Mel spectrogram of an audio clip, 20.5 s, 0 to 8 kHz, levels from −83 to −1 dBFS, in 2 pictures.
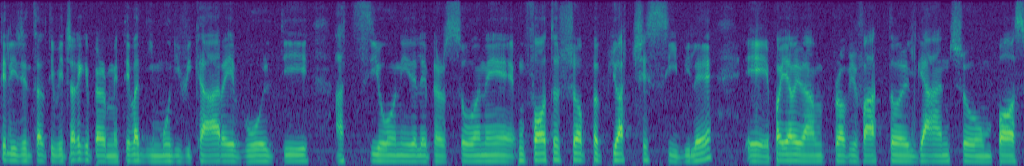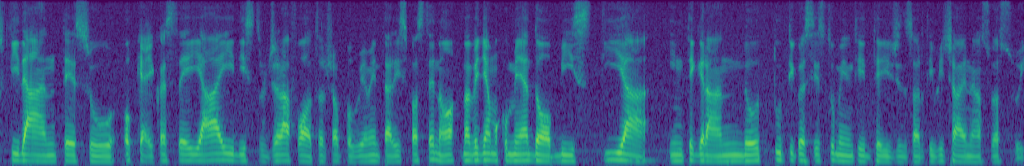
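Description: Speech over a wideband call link with nothing above 8 kHz and room noise about 31 dB below the talker, and no technical faults to report.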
